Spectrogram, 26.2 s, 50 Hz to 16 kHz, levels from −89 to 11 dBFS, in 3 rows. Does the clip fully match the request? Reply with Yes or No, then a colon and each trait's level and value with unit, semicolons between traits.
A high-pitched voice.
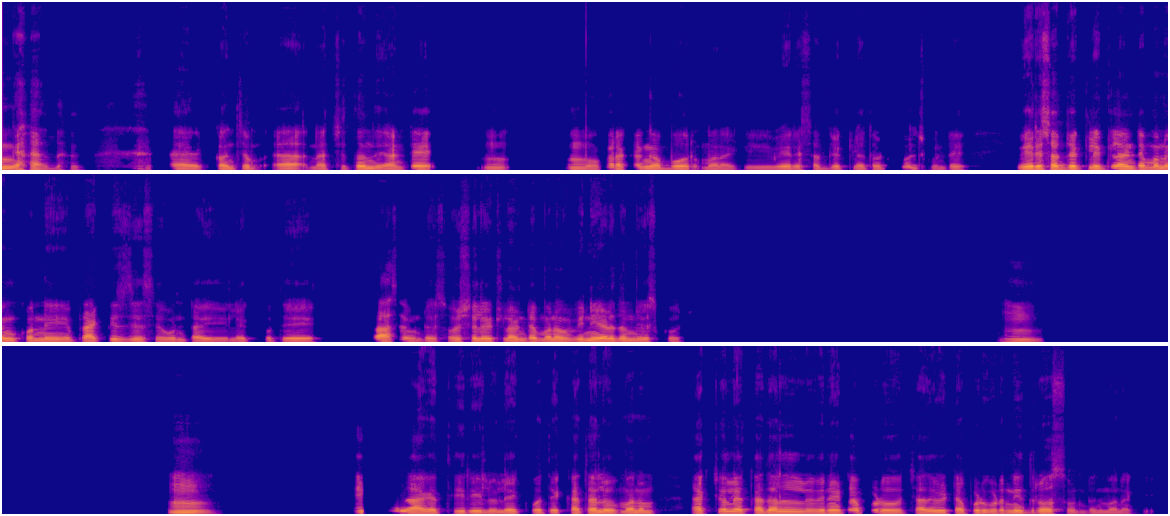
No: low, 125 Hz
